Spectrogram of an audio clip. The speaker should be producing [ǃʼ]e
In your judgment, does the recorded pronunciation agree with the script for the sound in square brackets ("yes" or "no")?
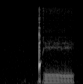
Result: no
